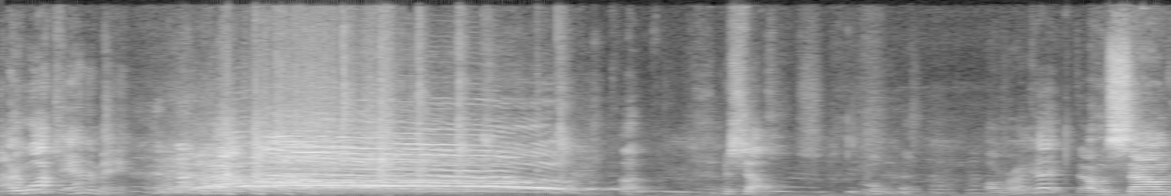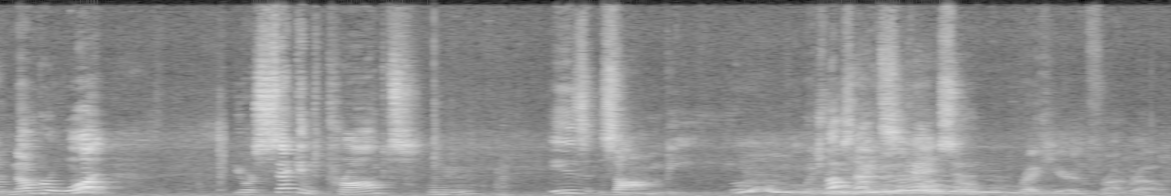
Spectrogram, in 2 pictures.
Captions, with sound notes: - I watch anime. (audience roars) - Michelle. - All right, that was sound number one. Your second prompt is zombie. - Oh, nice, okay. - So right here in the front row.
